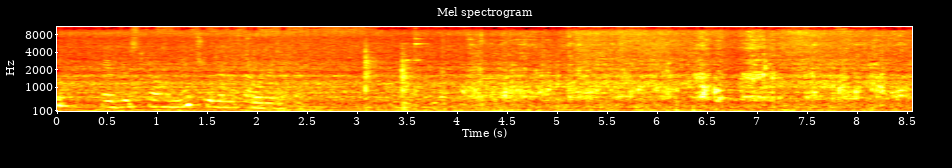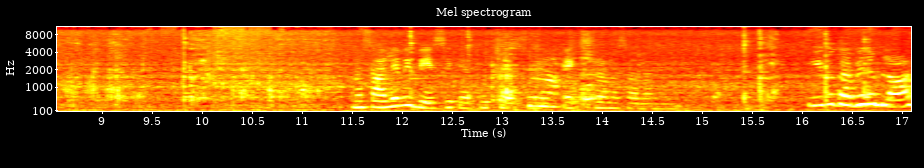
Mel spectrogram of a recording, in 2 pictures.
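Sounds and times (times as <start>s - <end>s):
sauce sizzling in oil: 0.0s - 17.0s
spoon scraping a pan: 3.4s - 17.0s.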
